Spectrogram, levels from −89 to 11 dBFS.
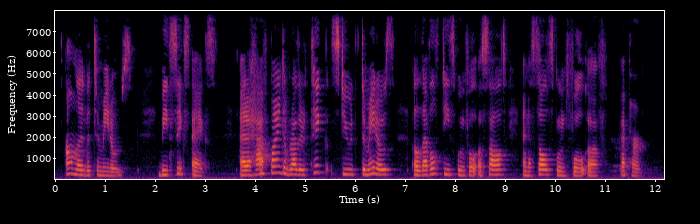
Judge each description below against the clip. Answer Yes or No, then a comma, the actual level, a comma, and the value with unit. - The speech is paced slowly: Yes, slow, 125 wpm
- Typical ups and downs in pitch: Yes, average, 3.0 semitones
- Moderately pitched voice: No, high, 230 Hz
